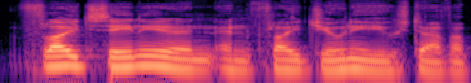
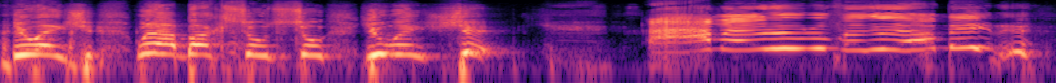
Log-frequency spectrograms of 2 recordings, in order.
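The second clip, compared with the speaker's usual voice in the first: imitating a furious yelling father, high and loud; mock furious shouting old boxer; angry shout; 5 dB louder than usual. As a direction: scream it like a gym row. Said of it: "He goes".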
